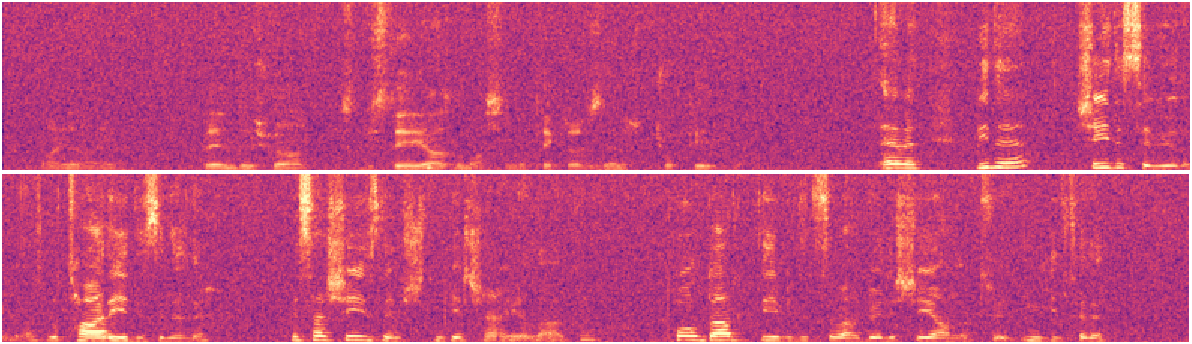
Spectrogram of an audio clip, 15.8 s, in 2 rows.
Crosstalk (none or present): none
